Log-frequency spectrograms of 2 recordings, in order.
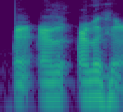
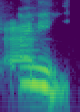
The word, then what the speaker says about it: Aniek: Annika, is that the way I pronounce it, Annika? Aniek. Annie is good enough, is it? Aniek. It's with a K at the end.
